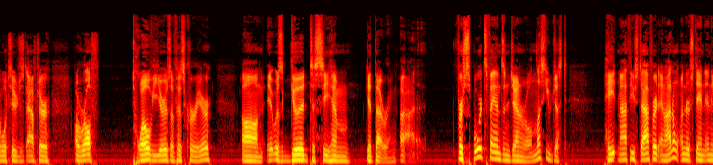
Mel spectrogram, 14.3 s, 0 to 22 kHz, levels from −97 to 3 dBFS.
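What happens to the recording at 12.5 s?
At 12.5 s the speech continues without any audible fault; the audio is intact at that moment.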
